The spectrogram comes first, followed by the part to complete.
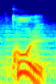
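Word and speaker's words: chuwl: O sea, pecado, ya que la palabra formado viene de la palabra hebrea que se pronuncia kul, que se escribe C-H-U-W-L.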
